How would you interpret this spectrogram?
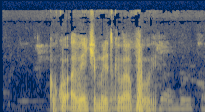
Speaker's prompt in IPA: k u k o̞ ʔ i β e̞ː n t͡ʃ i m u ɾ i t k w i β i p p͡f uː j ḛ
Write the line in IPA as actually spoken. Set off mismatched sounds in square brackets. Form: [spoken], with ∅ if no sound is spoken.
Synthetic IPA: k u k o̞ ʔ [a] β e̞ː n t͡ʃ i m u ɾ i t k w [e] β [a] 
